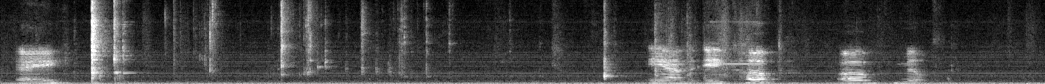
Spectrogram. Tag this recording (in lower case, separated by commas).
speech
